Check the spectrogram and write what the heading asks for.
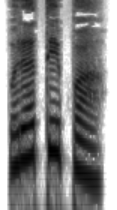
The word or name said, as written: ವ್ರತಿಪ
